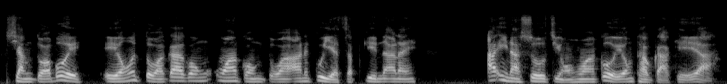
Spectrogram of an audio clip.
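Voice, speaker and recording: A man in a mid-range voice explaining a word's origin in a steady, explanatory way. The recording is dry and close to the mic. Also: medium pitch, dry recording. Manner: explanatory, frequent fillers. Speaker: guest commentator.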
